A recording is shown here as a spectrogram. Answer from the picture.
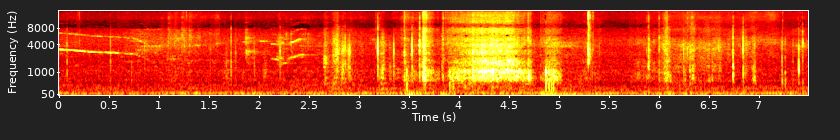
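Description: Outdoor background with a bird chirping briefly at the start and again about two seconds in, scattered small clicks, and a short rustle a little past halfway.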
